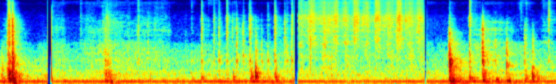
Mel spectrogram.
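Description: Fingers tap on a refrigerator in short, dull taps with some light scratching, the taps clustered at the start, in the middle and near the end. A steady low hum runs underneath throughout.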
